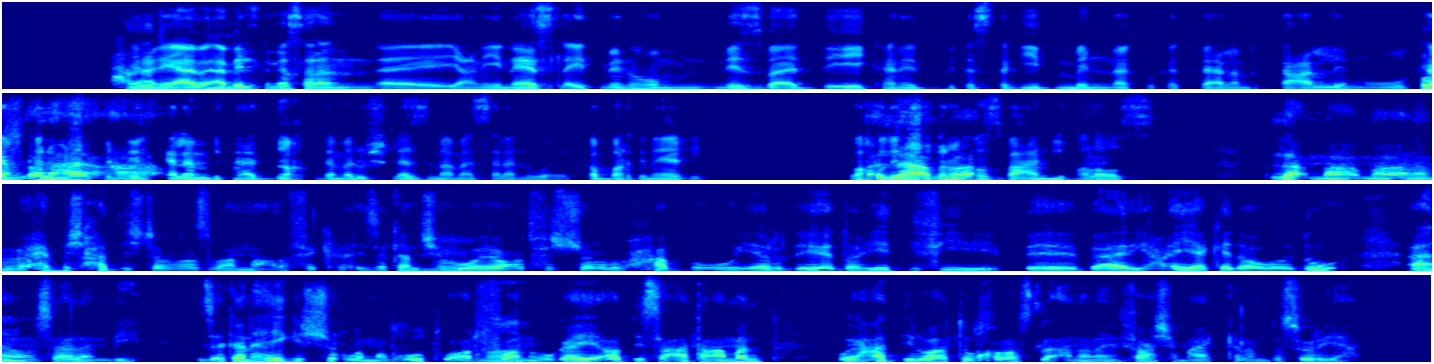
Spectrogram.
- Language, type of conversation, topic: Arabic, podcast, إزاي بتتعامل مع ضغط الشغل اليومي؟
- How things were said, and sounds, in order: other background noise; in English: "sorry"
